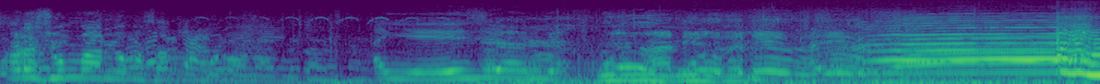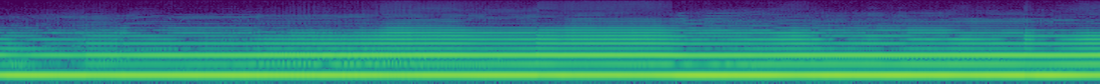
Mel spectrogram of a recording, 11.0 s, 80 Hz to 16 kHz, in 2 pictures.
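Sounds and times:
conch shell blast: 5.3 - 11.0.

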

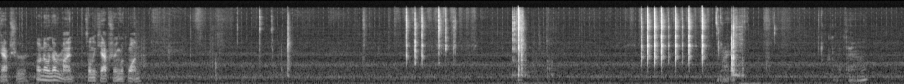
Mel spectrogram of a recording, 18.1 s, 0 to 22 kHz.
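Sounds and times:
hard objects clicking: 8.1 - 9.2, 12.8 - 14.8.

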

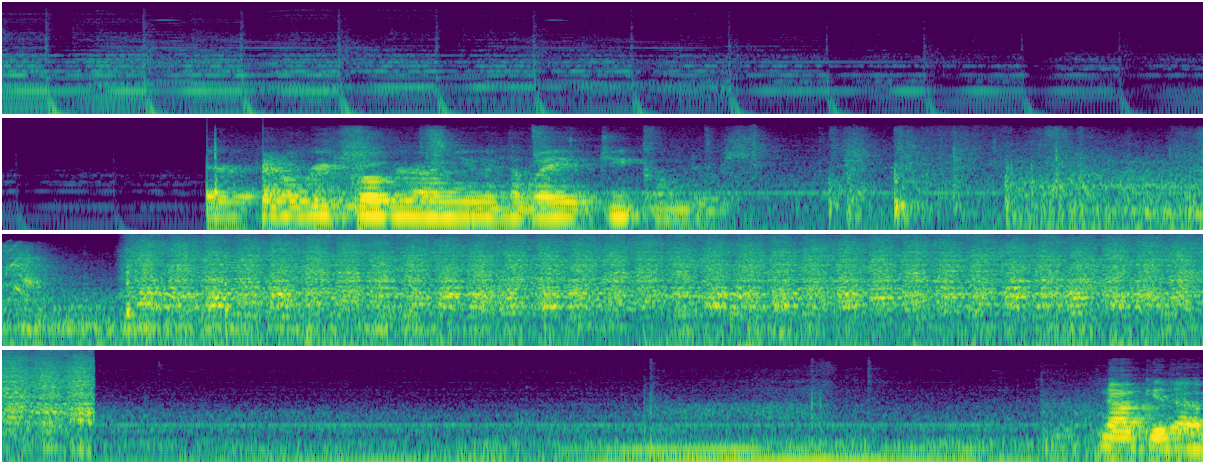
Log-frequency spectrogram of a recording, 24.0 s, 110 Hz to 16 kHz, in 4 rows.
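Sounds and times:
loud rough machine noise: 12.6 - 18.5.

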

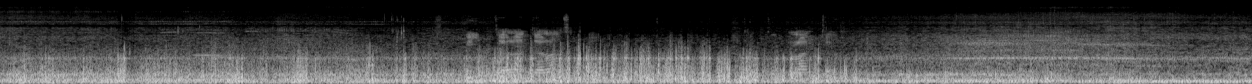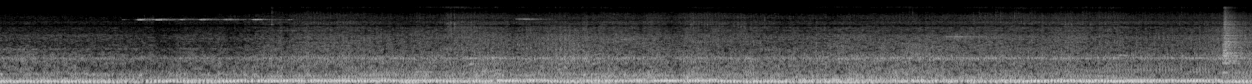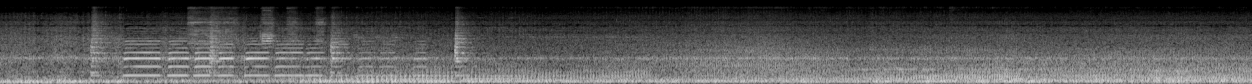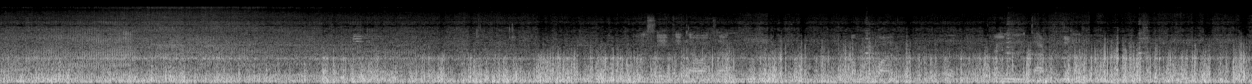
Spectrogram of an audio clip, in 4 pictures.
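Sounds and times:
motorcycle engine and traffic: 0.0 - 50.0
vehicle horn short beeps: 26.0 - 29.8.

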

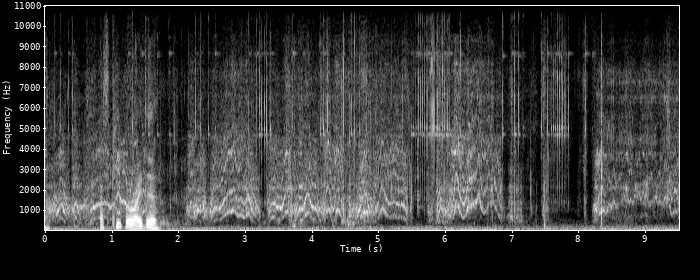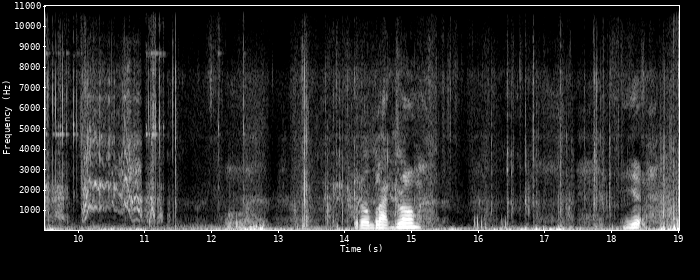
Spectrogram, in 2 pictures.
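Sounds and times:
faint high wavering squeaks: 0.0 - 12.6
fishing reel being worked: 0.0 - 12.7.

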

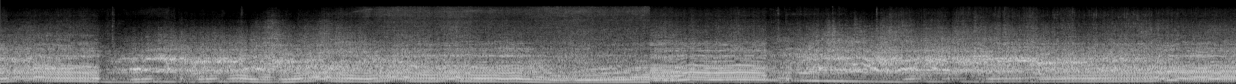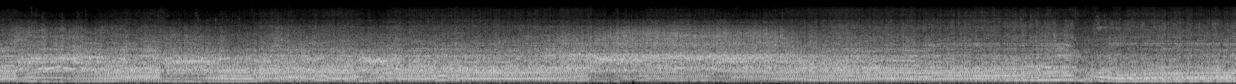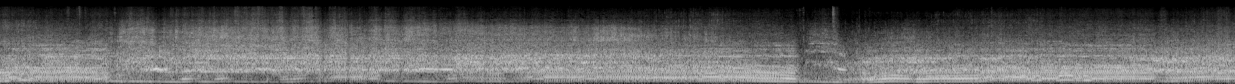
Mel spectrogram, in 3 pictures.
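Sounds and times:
car engine revving hard: 0.0 - 37.0
tyres squealing: 24.7 - 31.8.

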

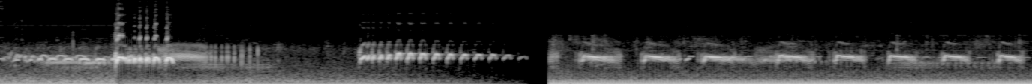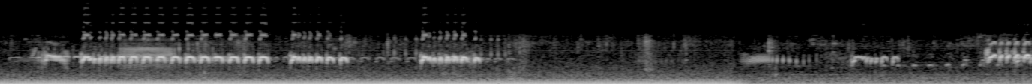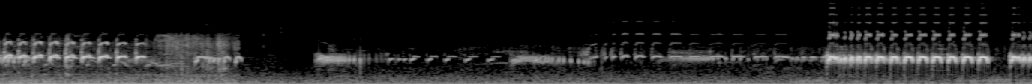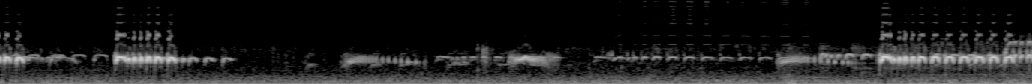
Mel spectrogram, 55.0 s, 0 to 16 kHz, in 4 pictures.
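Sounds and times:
doves cooing: 0.0 - 3.8, 4.6 - 31.1, 31.8 - 55.0.

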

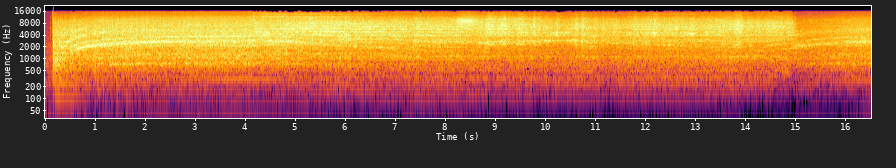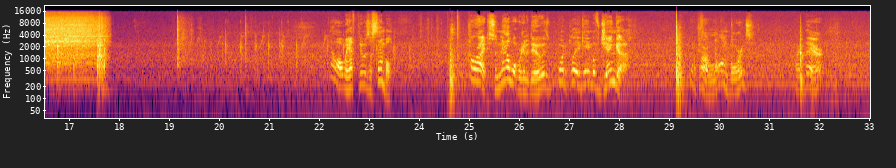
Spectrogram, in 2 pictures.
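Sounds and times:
table saw cutting wood: 0.0 - 17.9.

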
